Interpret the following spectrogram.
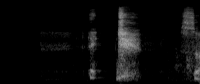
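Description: A person gives one short sharp sneeze about a second in, just after a brief catch of breath. Speech begins near the end.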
